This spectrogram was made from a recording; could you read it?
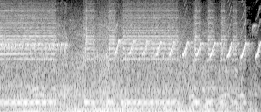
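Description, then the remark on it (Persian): Car horns blare over a loud, constant wash of street traffic outside Zarnegar Park: a long sustained honk first, then a run of short, repeated horn blasts and beeps overlapping one another. “اما بیرون از پارک همان سر و صدا و همان هارن موترها.”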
